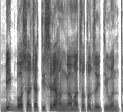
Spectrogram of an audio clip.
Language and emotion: Goan Konkani, neutral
